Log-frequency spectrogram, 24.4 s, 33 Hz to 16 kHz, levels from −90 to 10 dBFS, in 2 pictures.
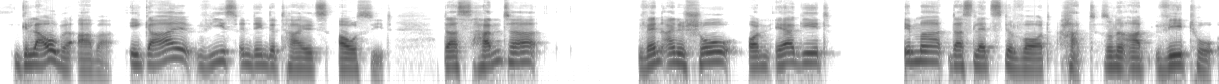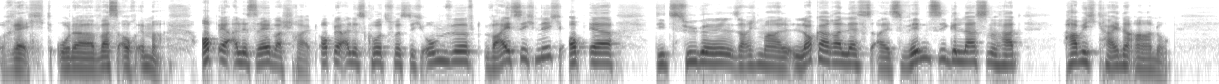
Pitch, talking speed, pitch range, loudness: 145 Hz, 150 wpm, 125-165 Hz, -27 LUFS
